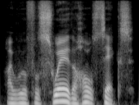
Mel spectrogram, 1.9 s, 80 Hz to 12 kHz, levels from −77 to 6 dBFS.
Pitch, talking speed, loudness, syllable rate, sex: 125 Hz, 195 wpm, -15 LUFS, 4.7 syllables/s, male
